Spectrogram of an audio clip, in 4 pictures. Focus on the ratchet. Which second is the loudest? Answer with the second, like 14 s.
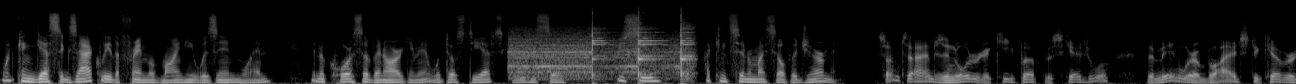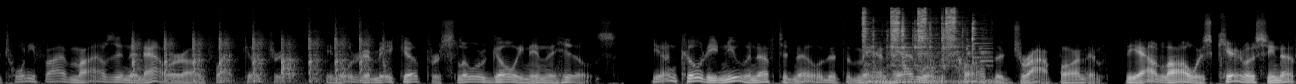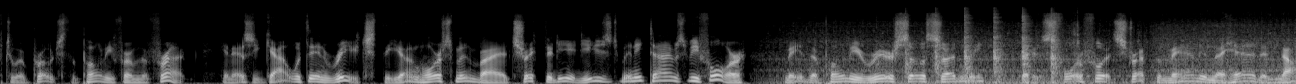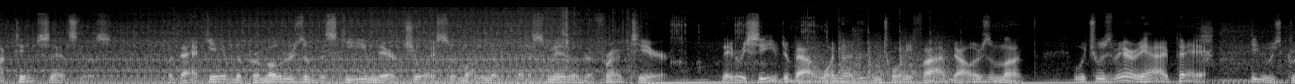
22 s.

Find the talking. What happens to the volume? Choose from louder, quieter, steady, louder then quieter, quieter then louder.
louder.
